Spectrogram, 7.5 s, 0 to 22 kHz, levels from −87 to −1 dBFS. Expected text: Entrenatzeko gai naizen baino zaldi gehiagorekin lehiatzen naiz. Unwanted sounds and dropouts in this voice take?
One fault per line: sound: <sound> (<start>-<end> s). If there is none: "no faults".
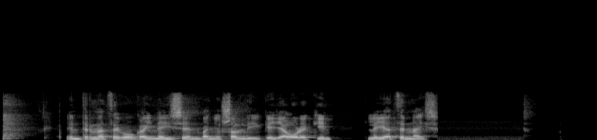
no faults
